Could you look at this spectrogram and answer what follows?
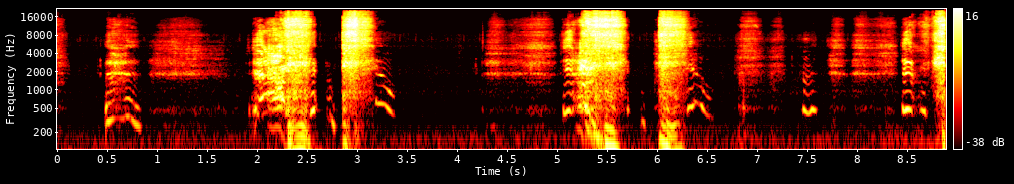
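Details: Acted, announced sneezing fit; the speaker apologises, says the nose tickles and suspects an allergy: a series of loud sneezes, each with a gasping build-up, over background music; repeated sneezing fit.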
